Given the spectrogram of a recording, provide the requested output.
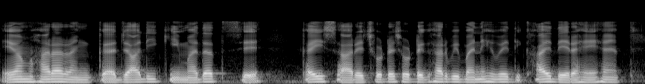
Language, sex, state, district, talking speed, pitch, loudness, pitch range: Hindi, male, Jharkhand, Ranchi, 185 wpm, 115 Hz, -15 LUFS, 105-125 Hz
